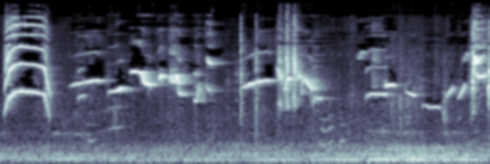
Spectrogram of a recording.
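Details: Lampung white-rumped shama in gacor song with full isian: opens with a loud, rich descending note, followed by clear whistled phrases, harsh rasping bursts and high squeaky notes, spaced with brief pauses.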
